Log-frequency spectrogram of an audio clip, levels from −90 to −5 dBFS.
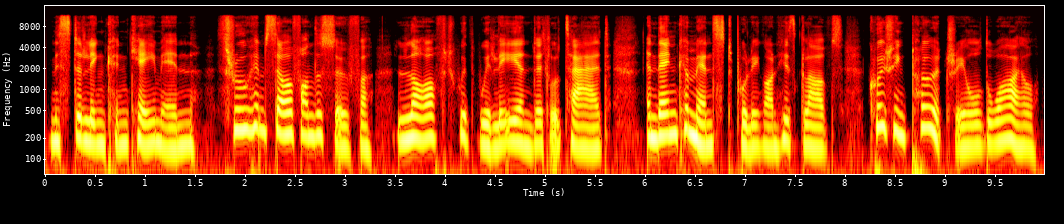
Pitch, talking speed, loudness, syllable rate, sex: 185 Hz, 160 wpm, -20 LUFS, 4.5 syllables/s, female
